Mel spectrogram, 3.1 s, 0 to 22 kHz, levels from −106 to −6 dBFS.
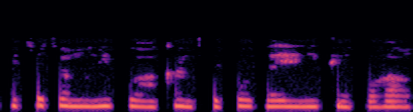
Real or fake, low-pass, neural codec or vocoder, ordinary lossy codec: real; 5.4 kHz; none; MP3, 48 kbps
